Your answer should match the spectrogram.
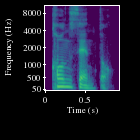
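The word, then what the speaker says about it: コンセント: It's pronounced consento, which means an electrical outlet where you plug in your stuff.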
